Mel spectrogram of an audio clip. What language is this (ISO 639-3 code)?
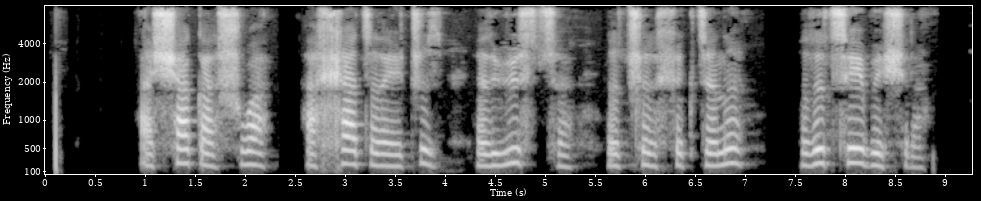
abk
